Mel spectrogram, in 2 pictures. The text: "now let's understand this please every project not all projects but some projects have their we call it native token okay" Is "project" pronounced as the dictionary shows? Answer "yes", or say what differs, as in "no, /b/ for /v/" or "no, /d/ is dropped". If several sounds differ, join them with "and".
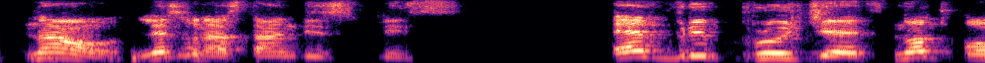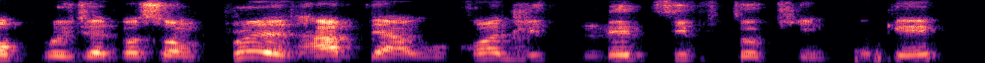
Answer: yes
